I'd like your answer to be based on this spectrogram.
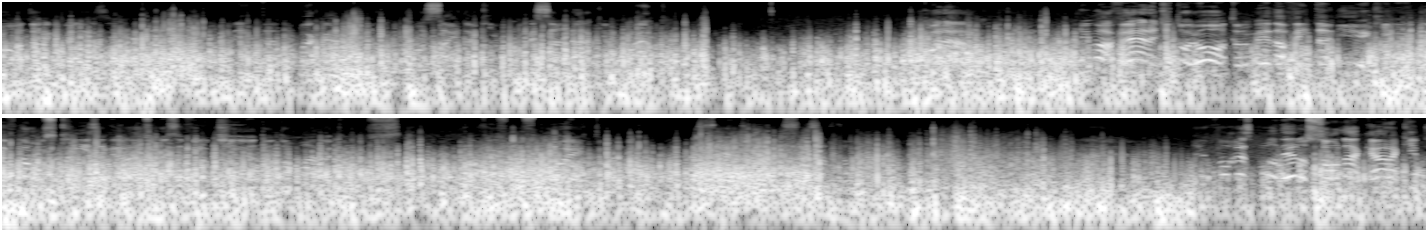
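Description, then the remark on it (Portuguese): Strong wind buffets the microphone in a loud, continuous roar throughout, in Colonel Samuel Smith Park by Lake Ontario, with a person's voice talking underneath the blustery rumble. “Ventando pra caramba, tô aqui vestido de pinguim.”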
